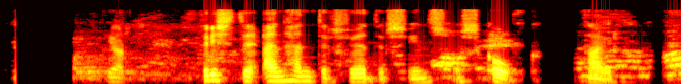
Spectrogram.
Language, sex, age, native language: Icelandic, male, 12, Icelandic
